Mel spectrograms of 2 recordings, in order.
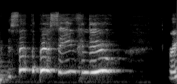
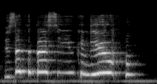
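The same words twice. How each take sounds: First: Much higher, cartoonish mock voice; doctor mimicked. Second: Much higher, cartoonish haggling customer voice; mocking haggler. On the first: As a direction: play the doctor as a squeaky haggler. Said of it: "My doctor going". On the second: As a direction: squeak it like a cheeky bargain hunter. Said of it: "Tell me yes if you heard that".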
